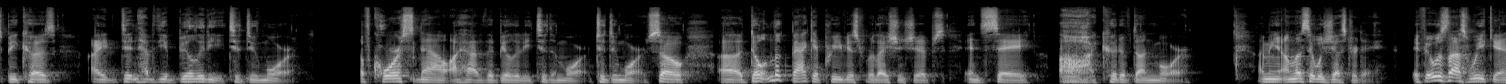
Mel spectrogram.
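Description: No technical faults are audible.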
